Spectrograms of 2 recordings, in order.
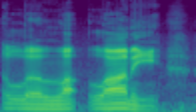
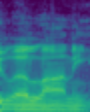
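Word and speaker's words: Leilani: oh that's right there's a correct way to pronounce that definitely not Lani or yeah it's supposed to be lilani okay anyway this get on past this here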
